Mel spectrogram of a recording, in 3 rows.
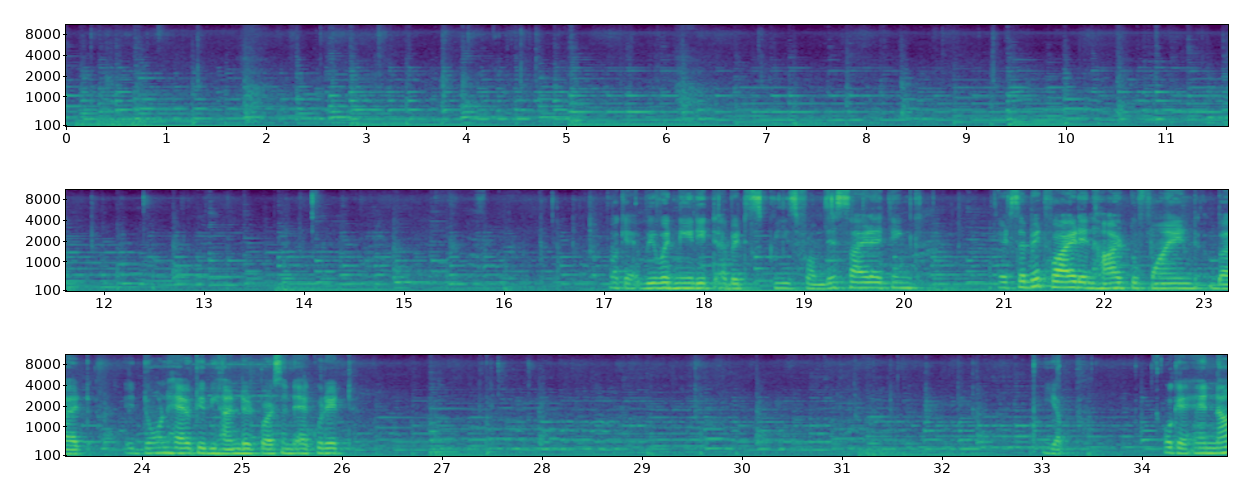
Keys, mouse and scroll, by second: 0.2 click, 1.2-1.7 scroll down 4, 1.3 g, 1.7-2.6 scroll up 2, 2.6 click, 3.0 shift+middle click, 4.4 click, 4.6 g, 4.8 x, 5.2-5.8 scroll up 1, 5.8 t, 6.9 y, 8.3 click, 9.2 g, 9.5 y, 10.4-10.9 scroll up 1, 10.9 click, 11.9 g, 12.1 y, 12.7 click, 13.2 shift+middle click, 14.0 z, 16.8 z, 17.8 click, 18.1 g, 18.4 y, 19.3 scroll down 1, 19.7 click, 20.7 g, 21.1 click, 21.2 z, 22.5 z, 22.8 s, 23.7 click, 23.9 g, 24.3 click, 24.9 z, 26.2-27.5 ctrl+middle drag, 27.5 z, 27.8-30.0 shift+middle drag, 31.1 z, 31.5 1, 31.9 Tab, 32.3 ctrl+a, 32.6 click.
